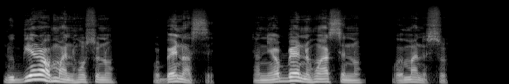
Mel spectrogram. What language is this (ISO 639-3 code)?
aka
